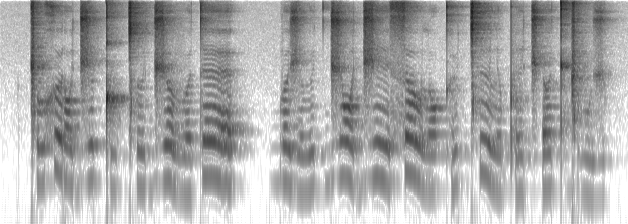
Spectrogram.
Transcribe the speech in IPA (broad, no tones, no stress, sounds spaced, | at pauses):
ǁ ʊ x œ ɾ ɔ d͡ʒ ə ǃ i ǀʰ ø d͡ʒ œ v œ t ɛ | b œ ʒ ɪ ð y t d͡ʒ ɔ d͡ʒ e s ɐ ʊ̯ l ɔ kʼ y ǀʰ ɪ l ɪ pʼ e t͡ʃʼ œ t ɡ͡ǁ u ʒ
